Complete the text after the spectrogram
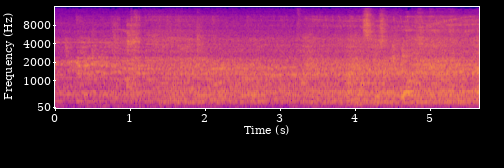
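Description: A small aircraft's engine hums steadily.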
